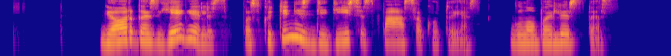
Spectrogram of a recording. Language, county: Lithuanian, Šiauliai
